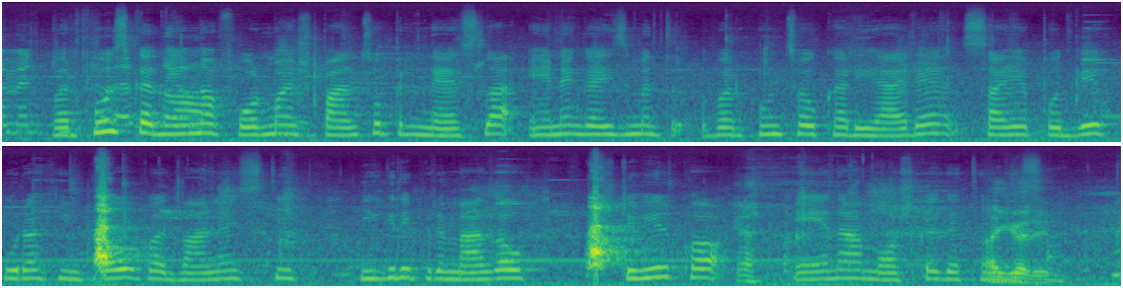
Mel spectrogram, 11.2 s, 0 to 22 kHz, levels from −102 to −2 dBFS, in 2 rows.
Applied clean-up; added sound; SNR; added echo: none; Dog; 1 dB; none.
